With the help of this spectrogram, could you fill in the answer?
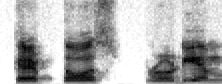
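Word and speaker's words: Cryptosporidium: क्रिप्टोस्पोडियम बोले, क्रिप्टोस्पोडियम, जो भी आप इसको बोलना चाहें। क्रिप्टो और फिर स्पोडियम, ये आपका पूरा इसकी प्रोनाउंसिएशन है। क्रिप्टो अलग बोलते हैं, मिला के ऐसे नहीं होता।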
